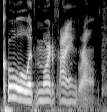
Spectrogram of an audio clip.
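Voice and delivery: loud, slow Shakespearean declaiming; dramatic monologue. Shown as a demonstration. Actor showing a friend how to perform the monologue, loud. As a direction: project it like on stage. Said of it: "Here's how I would do this one".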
